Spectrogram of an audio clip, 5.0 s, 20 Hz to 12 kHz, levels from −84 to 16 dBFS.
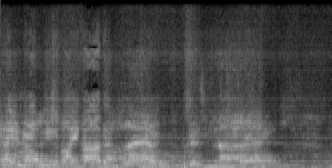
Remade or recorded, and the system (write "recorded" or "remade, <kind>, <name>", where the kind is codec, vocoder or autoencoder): remade, codec, SNAC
